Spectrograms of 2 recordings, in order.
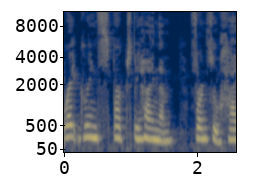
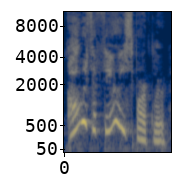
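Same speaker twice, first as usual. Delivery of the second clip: high, louder bright exclamation; excitedly; 11 semitones higher, 5 dB louder than usual. A narrator's reading. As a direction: burst out with delight at the discovery. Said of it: "said Fern excitedly".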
